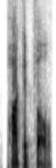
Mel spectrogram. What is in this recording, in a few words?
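"pocketful", American English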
